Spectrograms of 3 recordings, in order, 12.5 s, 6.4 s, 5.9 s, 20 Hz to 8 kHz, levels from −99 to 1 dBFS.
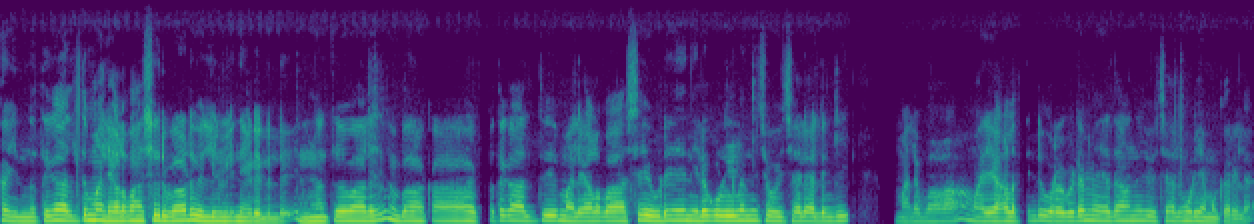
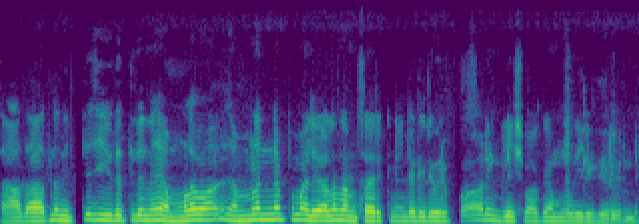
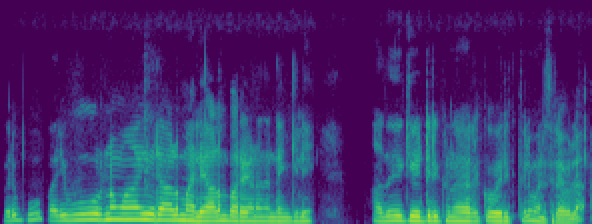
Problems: low volume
